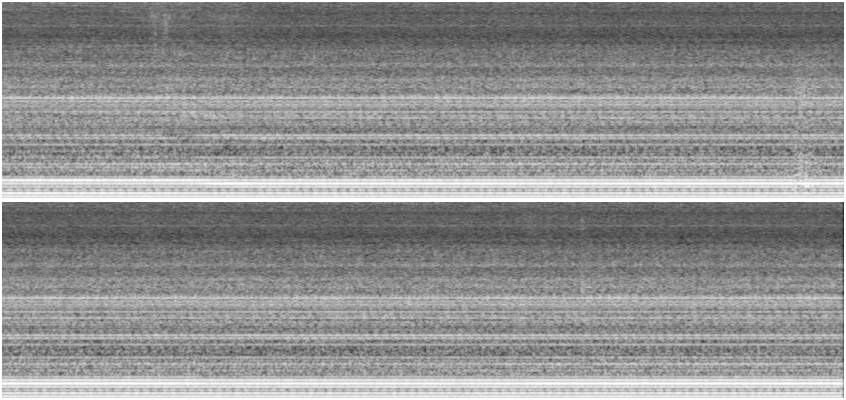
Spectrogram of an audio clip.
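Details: A steady, unbroken motor hum with a low drone and fixed whining tones: a nebulizer compressor running continuously, recorded as white noise for sleep.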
